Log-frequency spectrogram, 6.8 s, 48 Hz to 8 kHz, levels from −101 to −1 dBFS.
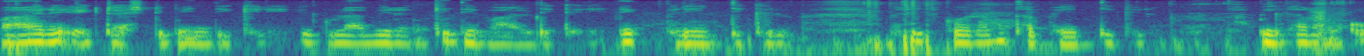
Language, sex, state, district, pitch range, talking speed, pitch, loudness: Rajasthani, female, Rajasthan, Churu, 150-175 Hz, 185 wpm, 165 Hz, -20 LUFS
